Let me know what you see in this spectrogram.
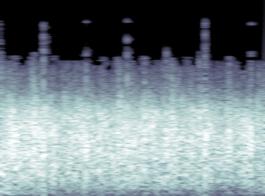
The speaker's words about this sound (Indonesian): Tepuk tangan bagi Yesus.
